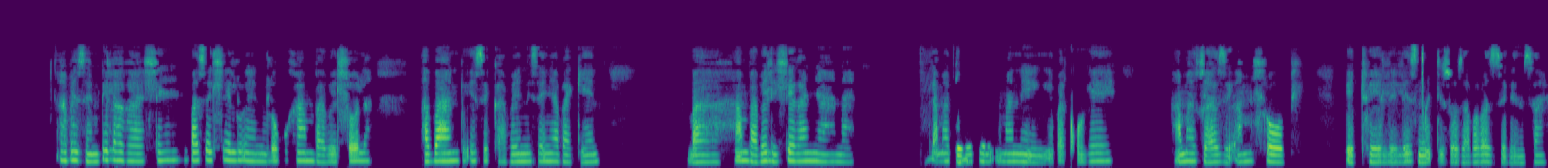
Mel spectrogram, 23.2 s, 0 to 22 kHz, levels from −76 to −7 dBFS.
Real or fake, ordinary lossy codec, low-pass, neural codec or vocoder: real; MP3, 32 kbps; 7.2 kHz; none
